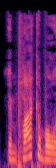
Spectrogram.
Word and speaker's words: implacable: digest Antonin is expel implacable is next second syllables accented is an adjective it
